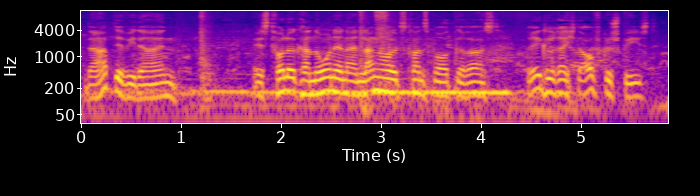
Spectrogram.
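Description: A man's voice: a little high, normal speed, close to an everyday voice. A man playing a blunt, callous ambulance man in a German radio crime drama, with a flippant manner. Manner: flippant, gruesomely jokey. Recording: loud vehicle and outdoor noise.

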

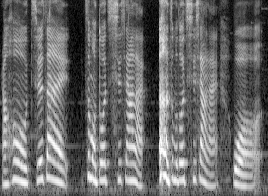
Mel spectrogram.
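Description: Casting: female drama director with a fairly high voice, chatting off the cuff, halting, with repeated words. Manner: hesitant, often repeating words mid-phrase. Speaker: audio drama director being interviewed. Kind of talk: unscripted casual interview chat.

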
